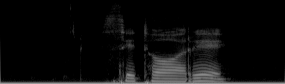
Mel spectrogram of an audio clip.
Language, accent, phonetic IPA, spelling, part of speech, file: Persian, Iran, [se.t̪ʰɒː.ɹé], ستاره, noun / proper noun, Fa-ستاره.ogg
- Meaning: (noun) 1. star 2. fate, destiny 3. star (actors, athletes, etc.) 4. asterisk, the symbol "*" 5. spark; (proper noun) a female given name, Setareh, Sitara, Setare, and Sitora, from Middle Persian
